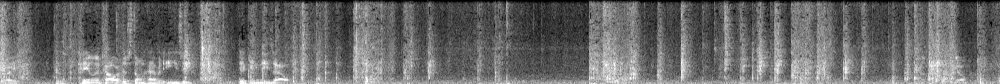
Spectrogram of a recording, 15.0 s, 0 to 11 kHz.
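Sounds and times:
spoon scraping plaster in tub: 0:00.0 - 0:04.7, 0:08.8 - 0:10.0.

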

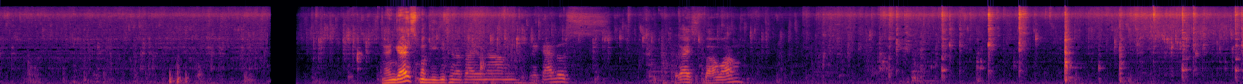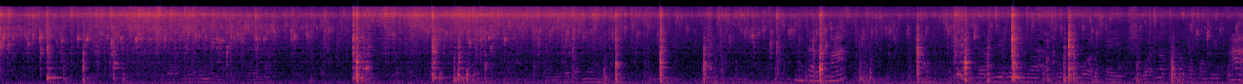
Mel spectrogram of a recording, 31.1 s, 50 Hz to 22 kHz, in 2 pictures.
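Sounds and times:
garlic sizzling in oil: 0:00.0 - 0:31.0
spoon scraping a pot: 0:10.2 - 0:17.1.

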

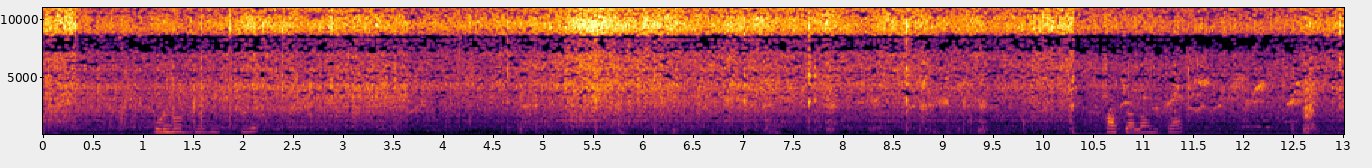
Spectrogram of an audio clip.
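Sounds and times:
potatoes sizzling in oil: 0:00.0 - 0:13.0
metal spatula scraping: 0:04.4 - 0:10.4, 0:12.4 - 0:13.0.

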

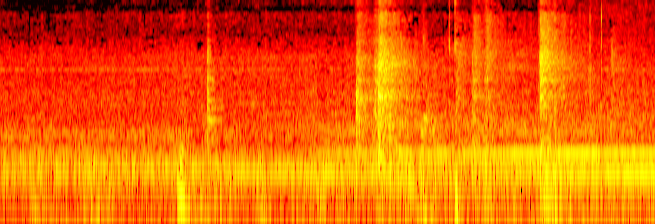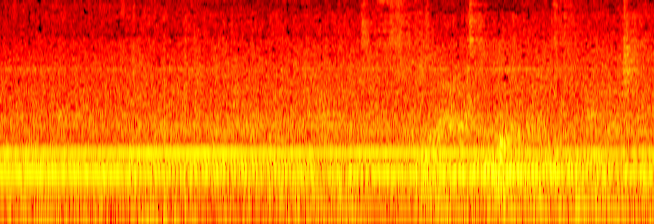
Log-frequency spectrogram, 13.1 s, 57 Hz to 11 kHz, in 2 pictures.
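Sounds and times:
welding machine and chiller humming: 0:00.0 - 0:13.0.

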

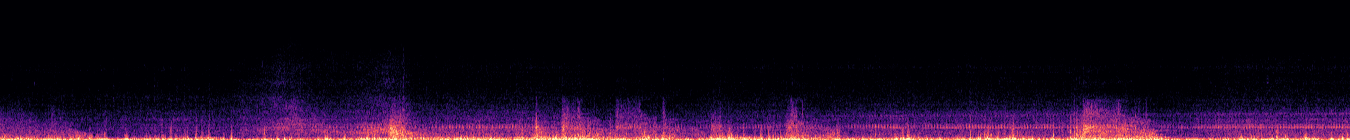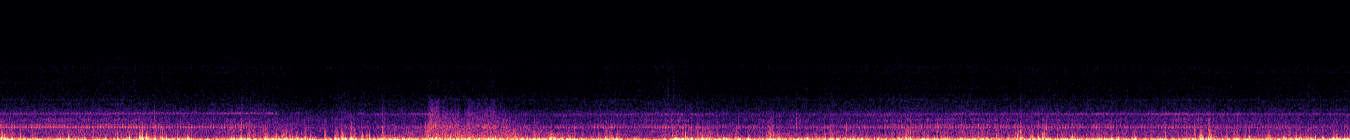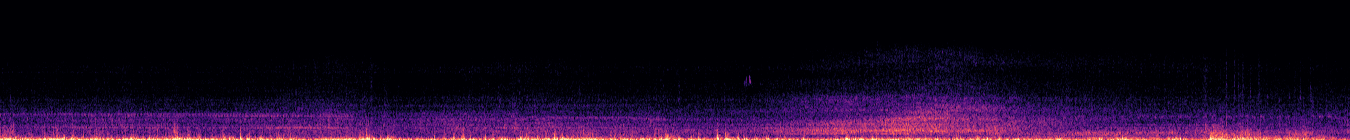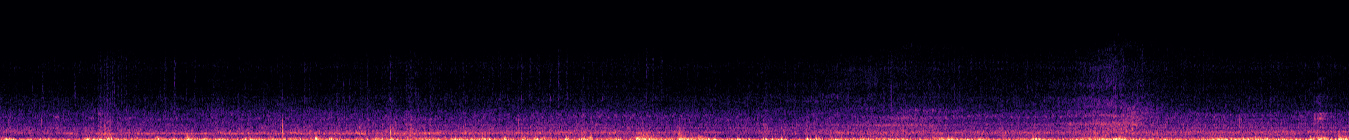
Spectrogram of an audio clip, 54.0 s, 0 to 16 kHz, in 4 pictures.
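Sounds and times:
faint steady whine: 0:00.0 - 0:53.9
vehicle rumble on road: 0:00.0 - 0:53.9
wind buffeting microphone: 0:00.0 - 0:53.9
hissing swells: 0:02.0 - 0:06.0, 0:33.8 - 0:45.0.

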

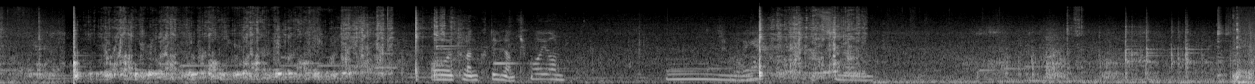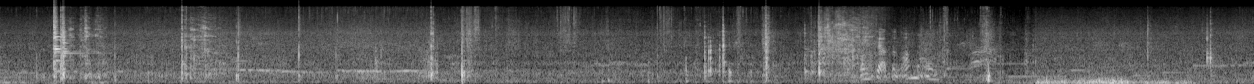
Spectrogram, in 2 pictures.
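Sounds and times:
low steady cooking noise: 0:00.0 - 0:22.6
metal ladle clinking against pot: 0:13.1 - 0:13.7.

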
